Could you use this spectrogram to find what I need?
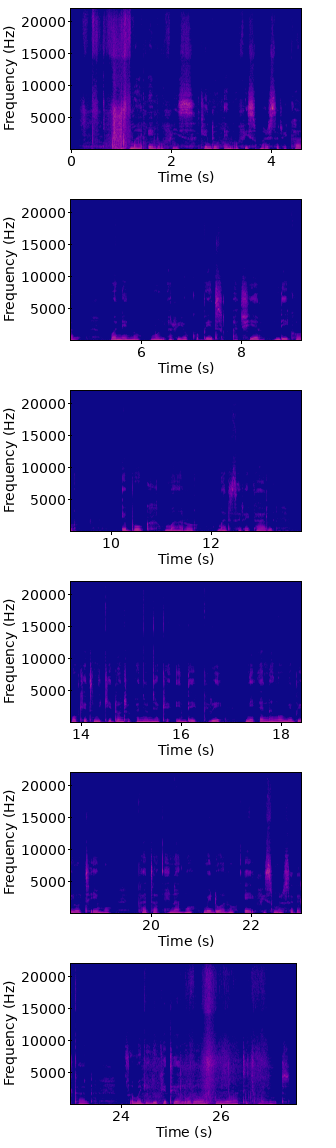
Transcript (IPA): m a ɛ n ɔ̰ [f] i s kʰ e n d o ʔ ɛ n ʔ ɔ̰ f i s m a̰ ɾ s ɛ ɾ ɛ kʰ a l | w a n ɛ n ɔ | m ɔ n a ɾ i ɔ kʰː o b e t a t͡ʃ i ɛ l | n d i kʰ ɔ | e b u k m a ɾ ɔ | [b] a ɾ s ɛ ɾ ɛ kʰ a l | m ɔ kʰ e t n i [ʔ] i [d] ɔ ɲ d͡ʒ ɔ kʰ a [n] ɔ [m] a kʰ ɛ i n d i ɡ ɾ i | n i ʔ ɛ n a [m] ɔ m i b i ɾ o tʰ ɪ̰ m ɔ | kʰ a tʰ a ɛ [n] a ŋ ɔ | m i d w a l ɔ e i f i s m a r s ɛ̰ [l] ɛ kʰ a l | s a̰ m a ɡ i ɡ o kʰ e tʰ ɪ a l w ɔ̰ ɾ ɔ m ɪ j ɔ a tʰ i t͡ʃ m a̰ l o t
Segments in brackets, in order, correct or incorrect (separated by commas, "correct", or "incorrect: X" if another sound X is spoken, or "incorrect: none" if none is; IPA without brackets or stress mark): correct, incorrect: m, incorrect: k, correct, incorrect: ɲ, incorrect: ɲ, incorrect: ŋ, correct, incorrect: ɾ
